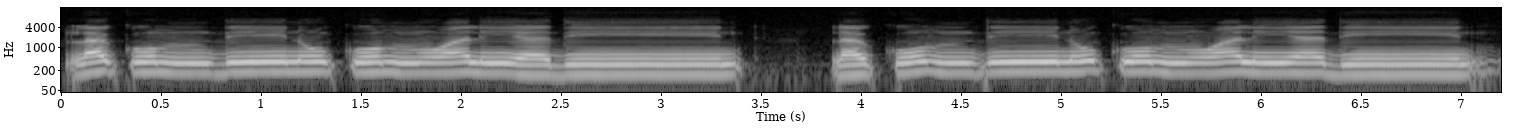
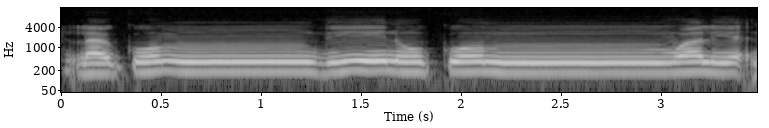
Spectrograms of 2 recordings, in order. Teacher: Mim sukun bertemu selain dua huruf tersebut maka dibaca izhar syafawi. Izhar artinya jelas, mimnya jelas, tanpa ada dengung, syafawi adalah keluar dari dua bibir.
